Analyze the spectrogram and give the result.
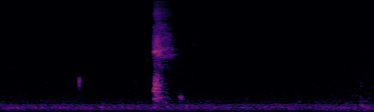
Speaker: daughter's sick again you can hear her sneezing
